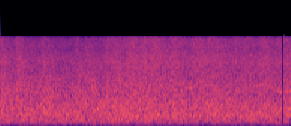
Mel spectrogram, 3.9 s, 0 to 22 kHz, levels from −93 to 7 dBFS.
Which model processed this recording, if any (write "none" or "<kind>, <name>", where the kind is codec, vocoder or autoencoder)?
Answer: none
